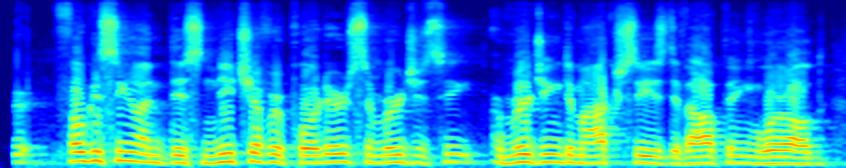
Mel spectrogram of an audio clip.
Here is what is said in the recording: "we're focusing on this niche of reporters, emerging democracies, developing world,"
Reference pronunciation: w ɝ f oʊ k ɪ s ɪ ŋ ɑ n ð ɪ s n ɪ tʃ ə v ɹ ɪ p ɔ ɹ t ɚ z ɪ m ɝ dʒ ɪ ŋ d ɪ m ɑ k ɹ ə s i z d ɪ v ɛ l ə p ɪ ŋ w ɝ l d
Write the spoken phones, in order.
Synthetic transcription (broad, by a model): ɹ f oʊ k ɪ s ɪ ŋ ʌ n ð ɪ s n ɪ tʃ ə v ɹ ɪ p ɔ ɹ t ɚ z ɪ m ɝ dʒ ɪ ŋ d ɪ m ɑ k ɹ ə s i z d ɪ v ɛ l ə p ɪ ŋ w ɝ l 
